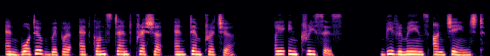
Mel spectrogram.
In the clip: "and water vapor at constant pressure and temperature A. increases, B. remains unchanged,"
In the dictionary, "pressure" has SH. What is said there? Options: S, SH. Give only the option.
SH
